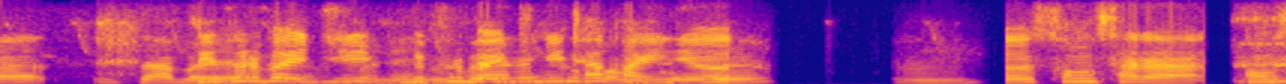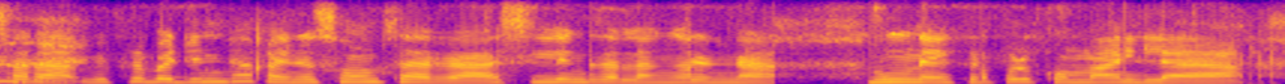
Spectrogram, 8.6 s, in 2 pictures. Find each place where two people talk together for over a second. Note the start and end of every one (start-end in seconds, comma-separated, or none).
0.6-2.4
